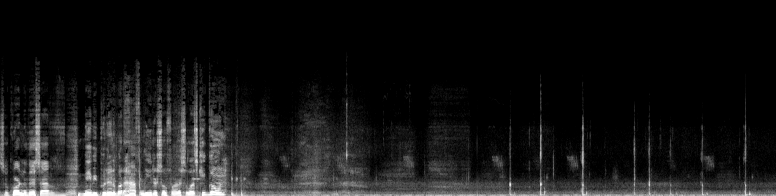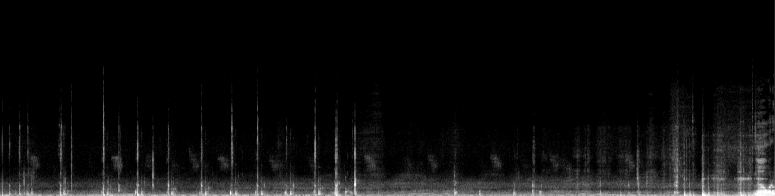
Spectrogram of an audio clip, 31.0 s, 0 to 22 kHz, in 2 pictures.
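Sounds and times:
oil glugging from a jug: 14.8 - 22.8.

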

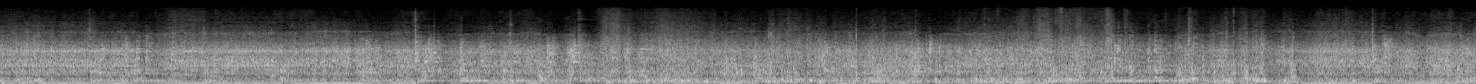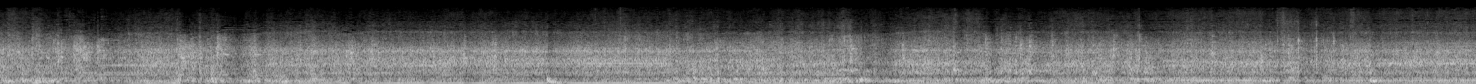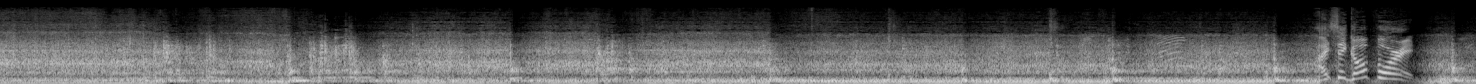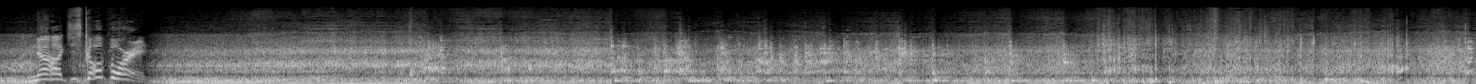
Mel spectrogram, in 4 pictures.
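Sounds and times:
wood cracking and crunching: 0.0 - 18.7, 19.4 - 36.2, 48.4 - 59.0
diesel excavator engine running: 0.0 - 59.0.

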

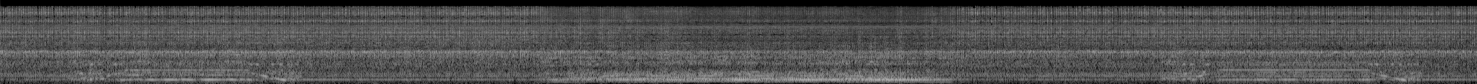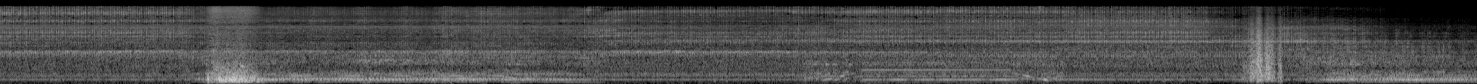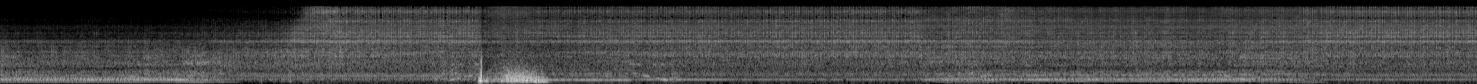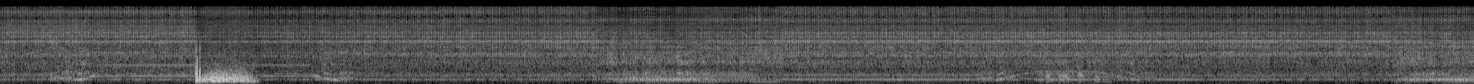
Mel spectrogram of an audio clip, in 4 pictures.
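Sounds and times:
motor hum: 0.0 - 59.0
spindle whine: 33.8 - 36.4, 44.8 - 48.0.

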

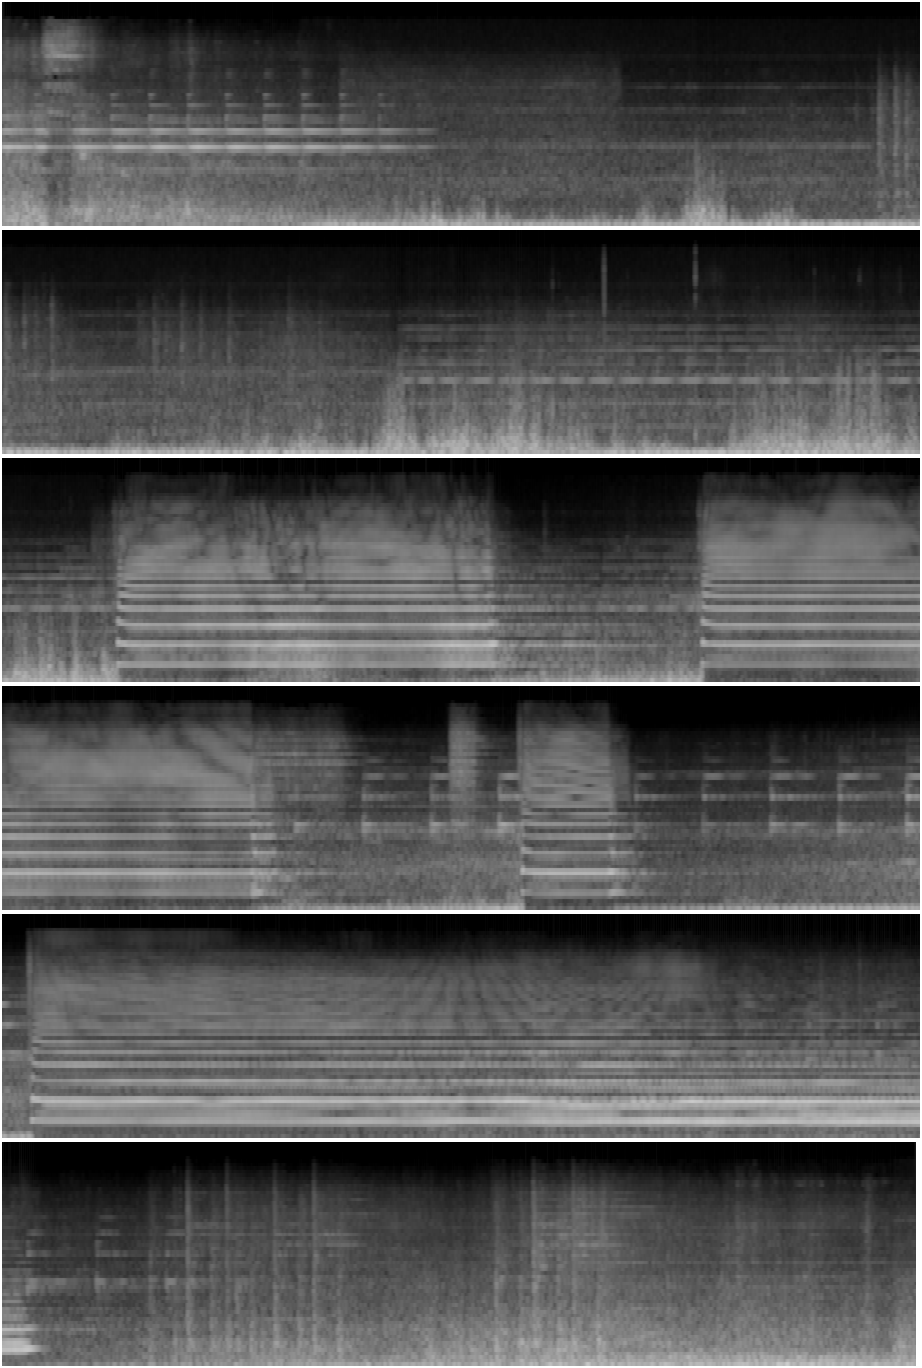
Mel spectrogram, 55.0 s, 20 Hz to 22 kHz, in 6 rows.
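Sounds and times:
multi-note air horn blasts: 19.4 - 24.2, 25.3 - 30.7, 32.7 - 34.0, 37.0 - 46.3.

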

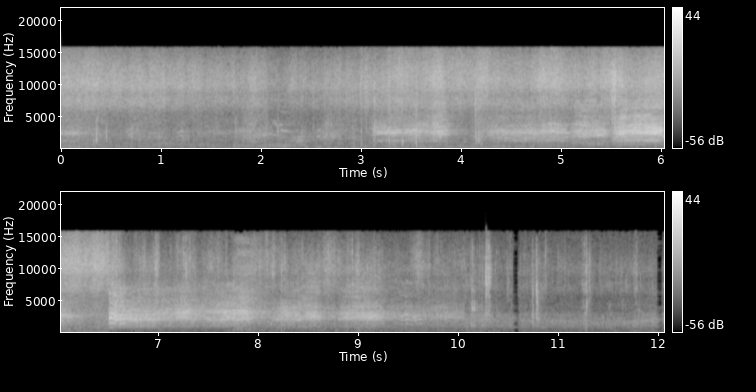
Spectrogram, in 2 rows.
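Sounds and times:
puppies yipping and whining: 1.0 - 10.2.

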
